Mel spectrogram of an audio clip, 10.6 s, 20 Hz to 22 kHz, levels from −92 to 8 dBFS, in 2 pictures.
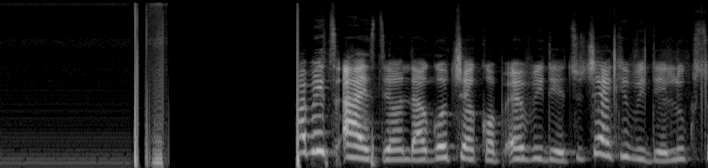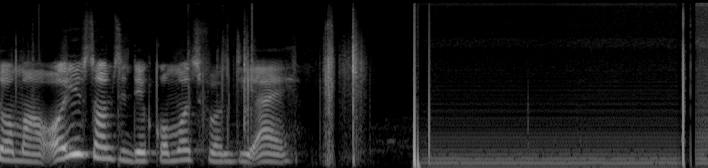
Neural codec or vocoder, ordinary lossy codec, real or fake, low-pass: vocoder, 48 kHz, 128 mel bands, Vocos; none; fake; none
